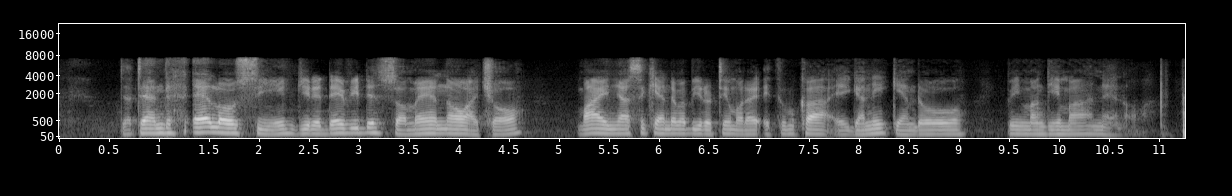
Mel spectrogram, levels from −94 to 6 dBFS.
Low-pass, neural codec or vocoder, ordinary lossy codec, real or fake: 7.2 kHz; codec, 16 kHz, 1.1 kbps, Voila-Tokenizer; none; fake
